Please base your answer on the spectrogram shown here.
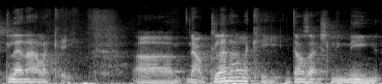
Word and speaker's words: Glenallachie: And it's Glenallachie.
